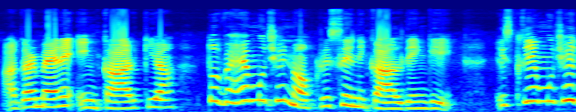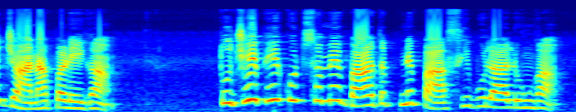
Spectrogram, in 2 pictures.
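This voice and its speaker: A woman's voice: sits high, big pitch swings, moderate pace, a bit bright. A woman voicing a grown son who talks to his mother in a brusque, dismissive way.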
